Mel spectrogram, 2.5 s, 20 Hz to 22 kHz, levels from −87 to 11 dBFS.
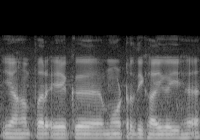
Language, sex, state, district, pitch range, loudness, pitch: Hindi, male, Haryana, Charkhi Dadri, 100-105 Hz, -16 LUFS, 105 Hz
